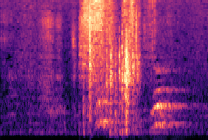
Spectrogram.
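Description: A paper page of a bound workbook being turned, a loud rustling swish about a second in. It is followed by a brief pitched sound, like a short yelp.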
